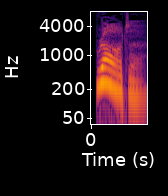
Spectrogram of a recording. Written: RADA

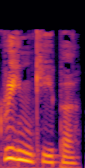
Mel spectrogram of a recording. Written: greenkeeper

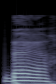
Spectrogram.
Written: Beur

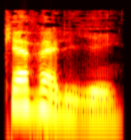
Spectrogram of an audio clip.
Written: cavalier

